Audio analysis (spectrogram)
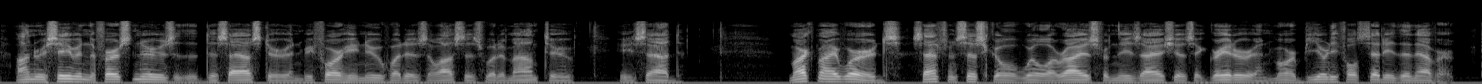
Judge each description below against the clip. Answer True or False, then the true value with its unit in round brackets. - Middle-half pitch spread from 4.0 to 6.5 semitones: False (2.9 semitones)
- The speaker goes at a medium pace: True (155 wpm)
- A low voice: True (100 Hz)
